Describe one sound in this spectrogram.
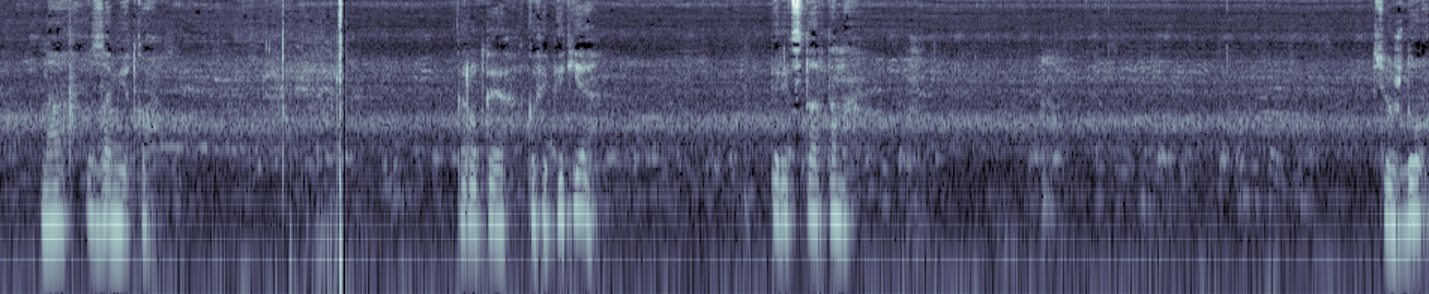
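A man talks in short bursts nearby.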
